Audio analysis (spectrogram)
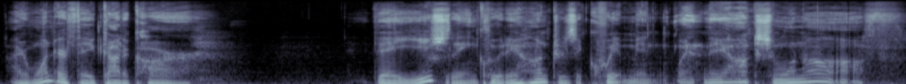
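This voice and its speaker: Man playing a husky, smug vampire, close up. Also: mid-range voice, mellow, no room sound, exaggerated voice. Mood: wistful, flirtatious. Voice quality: husky, breathy. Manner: teasing, taunting, lingering drawl on words. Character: smug, predatory male vampire, mockingly flirtatious toward captive. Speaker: ASMR roleplay performer. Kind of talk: intimate ASMR roleplay monologue.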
